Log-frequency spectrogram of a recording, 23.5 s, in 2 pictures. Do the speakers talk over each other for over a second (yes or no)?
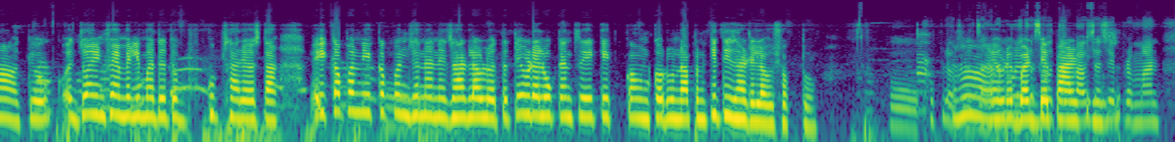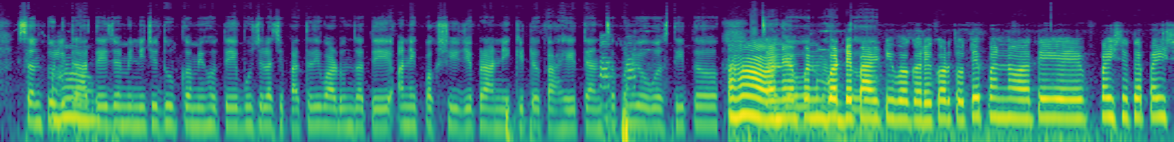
yes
